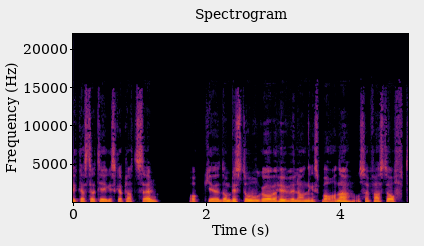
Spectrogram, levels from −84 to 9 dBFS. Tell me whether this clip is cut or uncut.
cut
